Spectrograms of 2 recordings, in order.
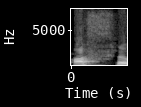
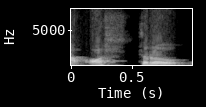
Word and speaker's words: অস্ত্র: অস্ত্র, আমরা প্রায়শই ভুল করে অস্ত্র বলি, অস্ত্র না অস্ত্র, সেরকম বস্ত্র।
